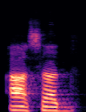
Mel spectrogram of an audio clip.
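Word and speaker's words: أسد: Pronunciation in Arabic by this letter Asad.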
